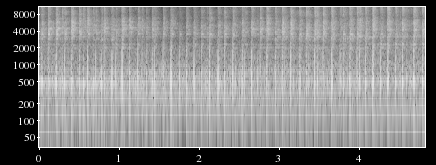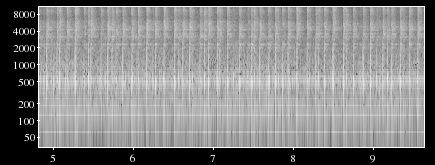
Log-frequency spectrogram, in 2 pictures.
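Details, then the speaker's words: Yamaha RD350 cafe racer two-stroke, fully rebuilt with top end done, about 9 miles since rebuild, first got running the previous weekend; crisp, even crackle at steady revs with no misses or knocks. Normal idle. "She's bad. She sounds good. She runs good. She stops good. She starts good."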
